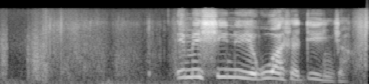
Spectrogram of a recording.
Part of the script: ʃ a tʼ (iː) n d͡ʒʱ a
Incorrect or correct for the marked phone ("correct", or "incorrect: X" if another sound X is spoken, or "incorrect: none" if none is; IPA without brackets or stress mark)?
correct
